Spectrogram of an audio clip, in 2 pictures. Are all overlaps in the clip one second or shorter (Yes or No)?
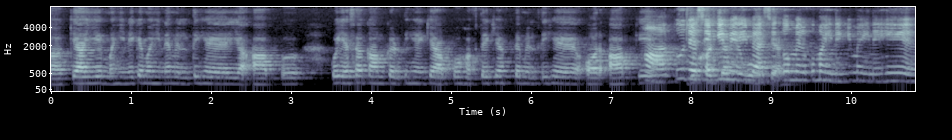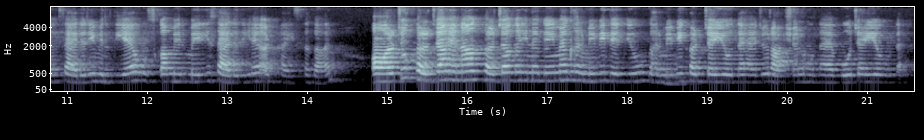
No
